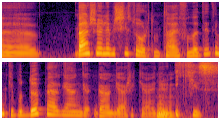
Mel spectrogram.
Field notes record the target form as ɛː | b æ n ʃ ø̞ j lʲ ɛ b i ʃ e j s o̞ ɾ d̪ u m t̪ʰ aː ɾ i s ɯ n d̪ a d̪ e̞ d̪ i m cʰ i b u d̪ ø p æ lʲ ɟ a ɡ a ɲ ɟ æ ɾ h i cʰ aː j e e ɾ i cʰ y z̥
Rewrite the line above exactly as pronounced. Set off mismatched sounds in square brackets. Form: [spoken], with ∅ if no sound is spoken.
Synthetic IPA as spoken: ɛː | b æ n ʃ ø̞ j lʲ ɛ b i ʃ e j s o̞ ɾ d̪ u m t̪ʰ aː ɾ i [f] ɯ n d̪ a d̪ e̞ d̪ i m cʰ i b u d̪ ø p æ lʲ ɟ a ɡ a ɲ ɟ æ ɾ h i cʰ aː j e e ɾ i cʰ [i] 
